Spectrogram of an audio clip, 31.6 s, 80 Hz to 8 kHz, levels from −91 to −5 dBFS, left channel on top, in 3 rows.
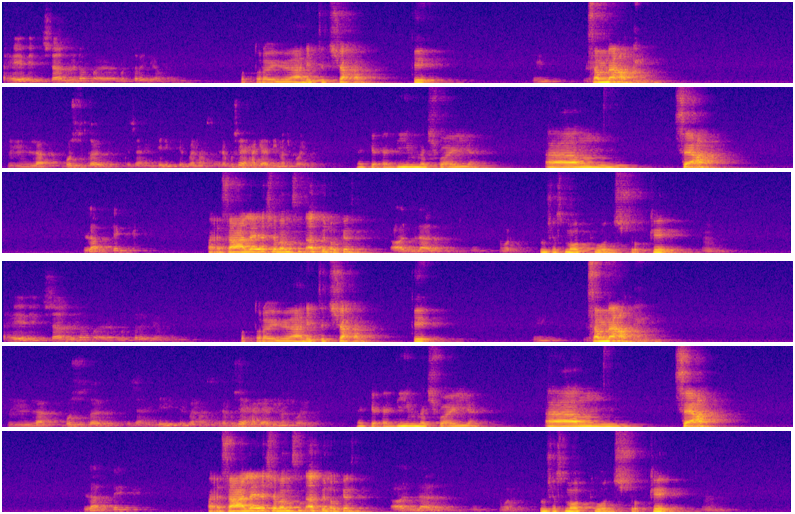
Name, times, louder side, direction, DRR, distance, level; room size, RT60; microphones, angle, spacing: voice 1, 0.0-2.4 7.1-7.3 7.7-8.1 8.4-8.7 10.6-14.6 22.2-22.7 26.3-27.4 27.7-27.9 30.4-30.7, left 1 dB, 50° left, 7 dB, 5.0 m, -33 dB
voice 2, 3.4-4.9 5.5-5.7 7.8-8.4 15.3-16.9 17.8-18.9 19.5-20.0 23.8-25.9 28.3-30.0, right 1 dB, 15° right, 4 dB, 1.4 m, -17 dB
26.0 x 19.0 x 8.5 m, 0.88 s
head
